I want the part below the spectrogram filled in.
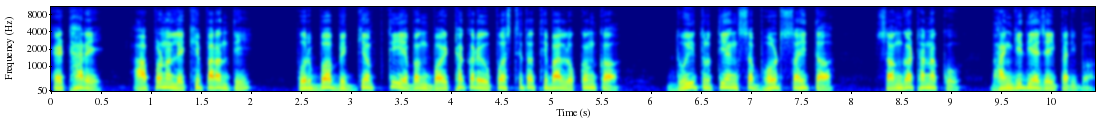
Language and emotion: Odia, neutral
